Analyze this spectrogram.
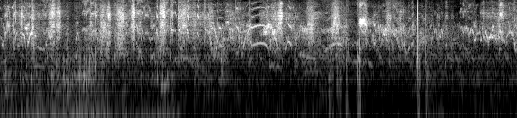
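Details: Budgerigars chirping and squawking in quick overlapping bursts, a few clearer rising and falling whistled notes, over a faint low rumble in the first two seconds.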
